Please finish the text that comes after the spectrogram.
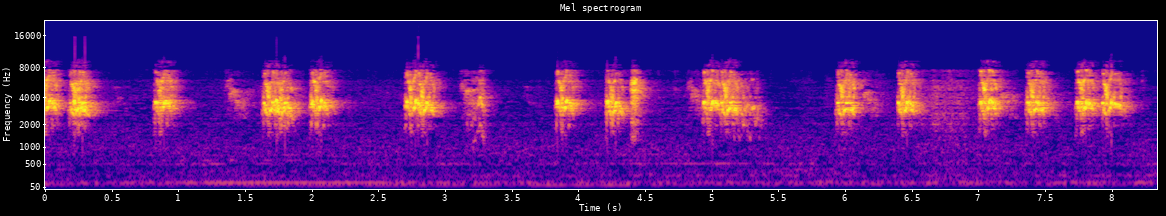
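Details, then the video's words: Budgerigar chirping used to get a pet budgie to call and grow used to its home: sharp, grating notes in quick pairs and singles, evenly spread across the stretch, over a low hum. "Muhabbet Kuşu Sesi, Kuş Sesi! Muhabbet kuşu ötüşü, muhabbet kuşu çağırma sesleri!"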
